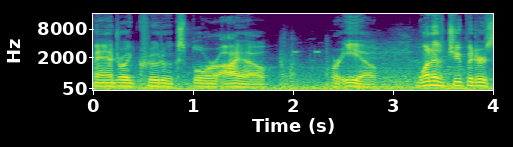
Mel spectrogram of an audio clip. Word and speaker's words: Io: Android astronauts to explore EO, I think it's pronounced. Hackers target solar panels for latest ransom scam. Yikes. NASA announced the launch of a 5 android crew to explore Io, or EO, one of Jupiter's satellites.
